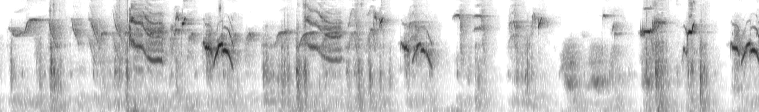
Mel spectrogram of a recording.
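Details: Oriental magpie-robin practising its forest-voice song: a sustained high whistle opens a long, varied string of warbles, twisting slurs and sharp ticks, delivered in uneven bursts with brief gaps.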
